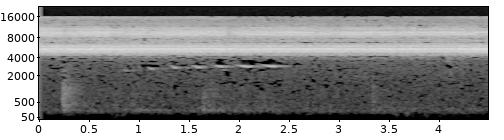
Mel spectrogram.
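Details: Christmas beetle (Anoplognathus) chorus in South African bushveld with acacia trees: an intense, level high-pitched buzz, a brief faint whistled trill early on and a couple of soft knocks.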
